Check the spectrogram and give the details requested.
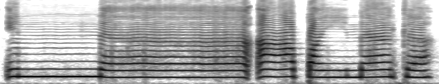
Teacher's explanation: پھر حرف الطا ہے. طا حروف التفخیم میں سے ہے، ہمیں طا کو موٹی آواز میں اور منہ پھلا کے ادا کرنا ہے. نون کے بعد یہاں چھوٹا سا مد ہے.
